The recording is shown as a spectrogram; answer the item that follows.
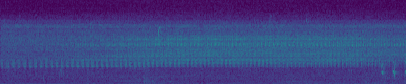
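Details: Cicadas in summer, when they are loud, recorded outdoors among birds and squirrels: a broad, finely pulsed buzz swells over about three seconds, then holds steady above high, constant insect tones, with a few short bird chirps near the end.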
